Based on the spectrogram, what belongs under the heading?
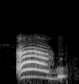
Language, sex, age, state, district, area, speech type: Bodo, other, 30-45, Assam, Kokrajhar, rural, conversation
